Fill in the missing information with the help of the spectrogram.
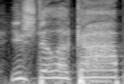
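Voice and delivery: high, loud mock demand; hammed-up shouted question; imitated interrogation. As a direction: fire it out like a heated interrogator. Retelling violent interrogation from film.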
